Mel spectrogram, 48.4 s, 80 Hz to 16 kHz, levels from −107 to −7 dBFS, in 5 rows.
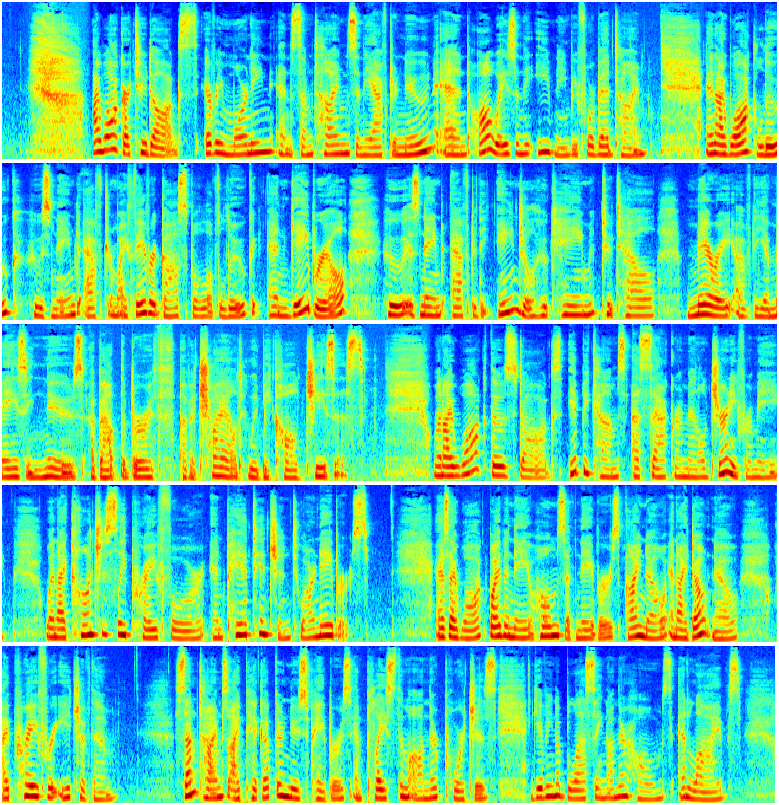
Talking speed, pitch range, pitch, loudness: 150 wpm, 190-230 Hz, 205 Hz, -20 LUFS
